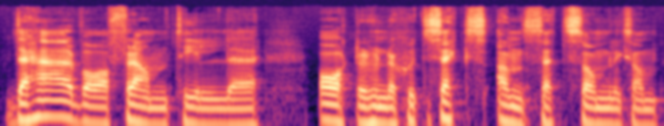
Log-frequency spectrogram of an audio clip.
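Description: A man's voice: mid-range voice, fairly even intonation. Podcast host, man in his twenties, mid-range voice, loose rambling delivery full of fillers and jokes. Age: 20s. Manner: rambling, jokey, many fillers. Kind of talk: casual joking chat.

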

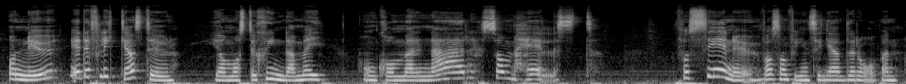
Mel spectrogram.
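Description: A woman's voice: mid-range voice, lively intonation, a little mellow, lightly acted. Woman reading as a sly gloating wolf. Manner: gloating, drawn-out sly delivery. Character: sly hungry male wolf. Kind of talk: storybook reading.

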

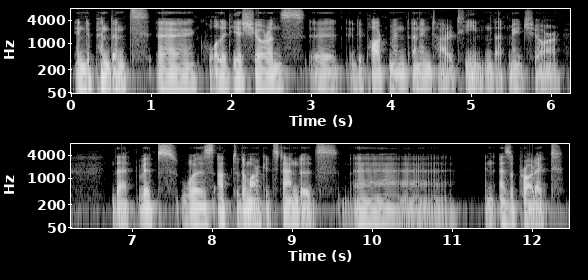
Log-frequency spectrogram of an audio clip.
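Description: A man in his thirties from India, a developer guesting on a company podcast, talks casually with lots of fillers and restarts, hesitating and laughing often. His voice is deep, gravelly and a bit bright, delivered completely flat at a slow pace. His first language is an Indian language, not Norwegian.

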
